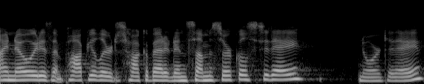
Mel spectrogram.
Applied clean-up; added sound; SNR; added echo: none; none; none; none.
